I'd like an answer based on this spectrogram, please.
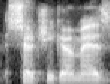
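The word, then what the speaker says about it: Xochitl Gomez: So, um I just remember that she pronounced her name Sochi Gomez.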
